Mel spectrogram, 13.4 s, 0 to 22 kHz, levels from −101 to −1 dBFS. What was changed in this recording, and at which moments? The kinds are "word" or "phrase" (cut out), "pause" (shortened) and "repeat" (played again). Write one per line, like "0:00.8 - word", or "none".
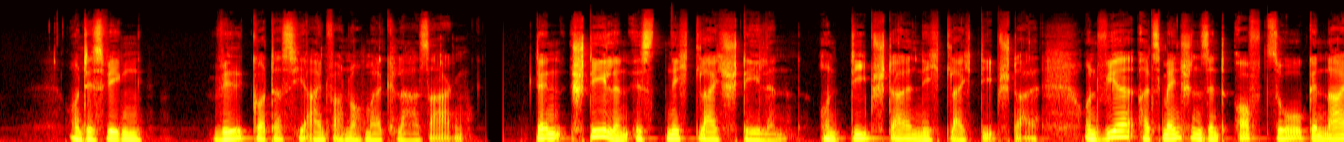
none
